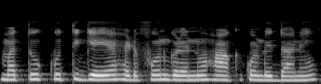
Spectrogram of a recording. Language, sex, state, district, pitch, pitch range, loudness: Kannada, female, Karnataka, Bidar, 215 Hz, 205-225 Hz, -15 LUFS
